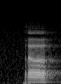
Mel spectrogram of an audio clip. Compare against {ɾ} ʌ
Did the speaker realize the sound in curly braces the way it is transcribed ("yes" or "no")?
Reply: yes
